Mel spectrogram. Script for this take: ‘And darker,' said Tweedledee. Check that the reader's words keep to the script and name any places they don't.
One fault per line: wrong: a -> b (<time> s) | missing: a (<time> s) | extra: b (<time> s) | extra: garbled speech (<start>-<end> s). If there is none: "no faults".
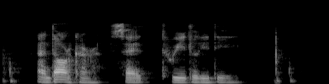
no faults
